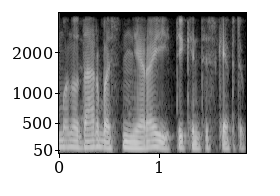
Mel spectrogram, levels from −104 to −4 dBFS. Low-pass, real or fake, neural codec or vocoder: 3.6 kHz; real; none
